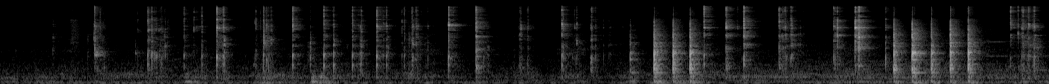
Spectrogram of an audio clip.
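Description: Metal spoon scraping thick mayonnaise out of a cup into a plastic blender jar: a run of quick clicks and clinks of the spoon against the rims, sparse at first and much busier in the second half.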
